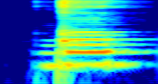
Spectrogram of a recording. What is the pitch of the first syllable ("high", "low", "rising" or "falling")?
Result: high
